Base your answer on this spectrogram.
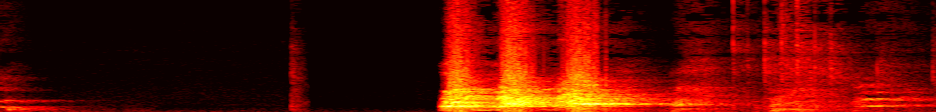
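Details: Miniature Schnauzer barking while watching for crows in Aroostook County, Maine, in late August: after a silent pause, a burst of three sharp, loud barks in quick succession, followed by softer grumbling yips.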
